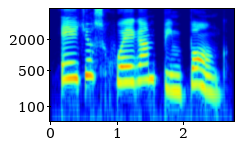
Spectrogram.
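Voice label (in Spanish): ellos juegan ping pong, Spanish, female, slow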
